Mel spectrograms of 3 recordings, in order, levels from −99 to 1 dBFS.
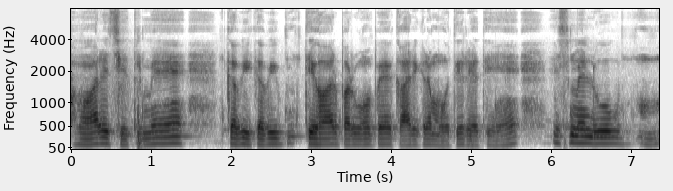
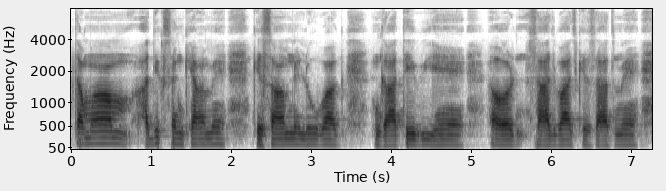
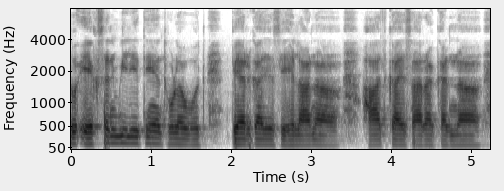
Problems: constant background noise, background conversations at intervals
